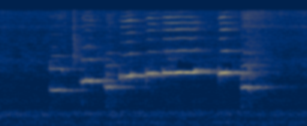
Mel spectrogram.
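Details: Whistled call of a wild cockatiel (Nymphicus hollandicus). Stepped notes rise into a sustained, slightly rising whistle that breaks off and ends on a lower note. Clean, bright and ringing, with no other sounds.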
